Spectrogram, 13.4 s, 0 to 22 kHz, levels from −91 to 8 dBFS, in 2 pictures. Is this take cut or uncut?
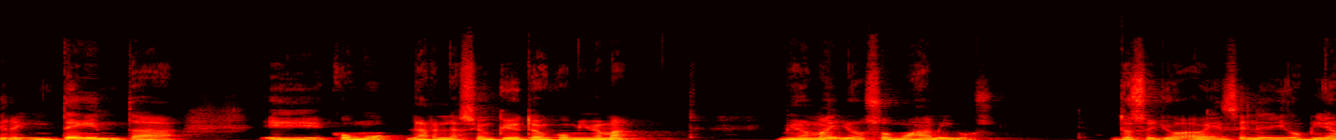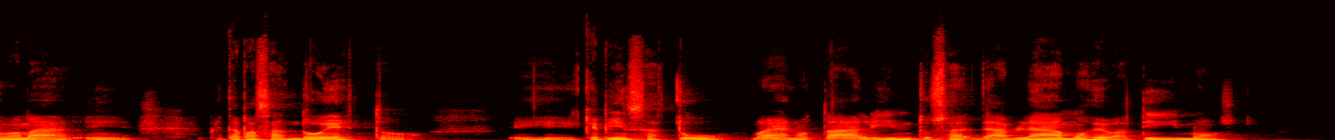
uncut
